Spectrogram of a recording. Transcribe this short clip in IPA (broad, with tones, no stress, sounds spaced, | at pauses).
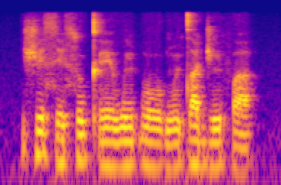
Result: ʃ i˦ s i˨ s u˦ kʼ eː˨ w ĩ˨ ɓ oː˨ ɡʷ ĩ˨ t a˦ d͡ʒ ĩ˨ f a˨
